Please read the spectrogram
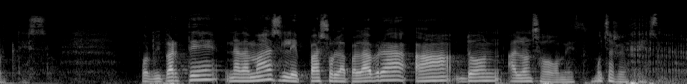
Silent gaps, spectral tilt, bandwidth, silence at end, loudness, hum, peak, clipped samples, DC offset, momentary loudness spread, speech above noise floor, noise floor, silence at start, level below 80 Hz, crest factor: none; -7 dB/octave; 11.5 kHz; 0 s; -25 LUFS; none; -6 dBFS; under 0.1%; under 0.1%; 11 LU; 32 dB; -56 dBFS; 0 s; -38 dBFS; 18 dB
